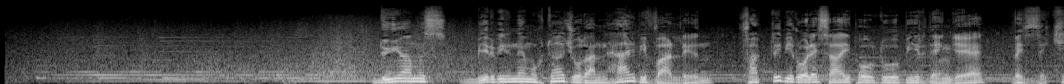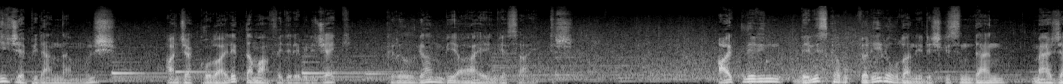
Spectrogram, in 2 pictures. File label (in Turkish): belgesel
